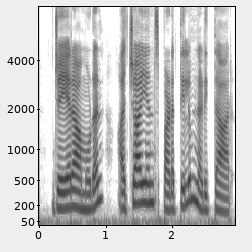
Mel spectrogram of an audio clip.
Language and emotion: Tamil, neutral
